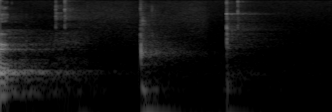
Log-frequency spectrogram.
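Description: A few quiet computer mouse clicks: a soft thump about a second in and a short, sharp click near the end, as a right-click opens a desktop menu.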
